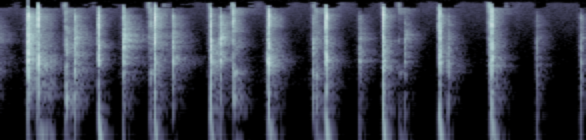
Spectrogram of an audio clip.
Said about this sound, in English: And as we do at the end of every single bracket, we are going to clap it out for our kings.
